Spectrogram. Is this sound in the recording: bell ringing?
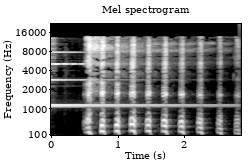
yes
